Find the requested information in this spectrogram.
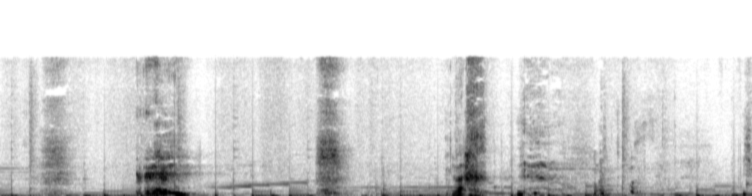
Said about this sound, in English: I was trying to get like mucus out of my throat. Sounds like I'm coughing up a hairball.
